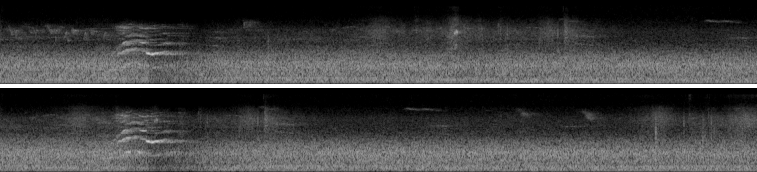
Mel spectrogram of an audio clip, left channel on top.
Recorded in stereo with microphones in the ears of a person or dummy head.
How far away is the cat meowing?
About 1.8 m.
